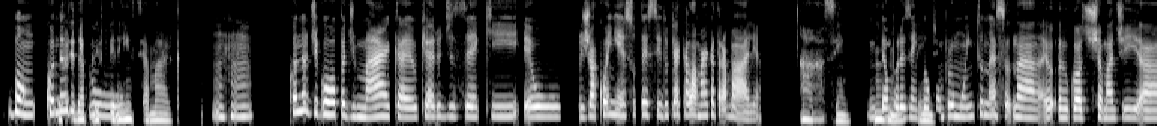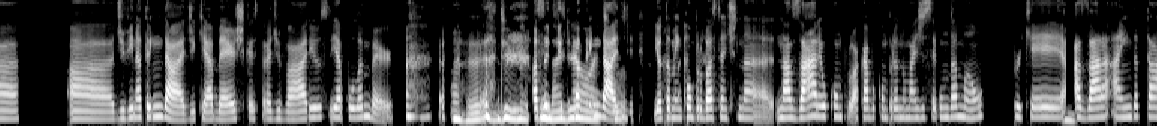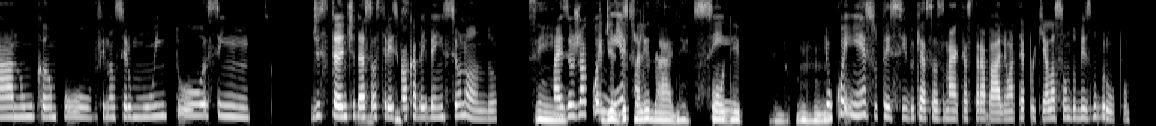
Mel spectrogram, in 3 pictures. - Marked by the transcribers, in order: tapping; giggle; laugh; "mencionando" said as "bencionando"
- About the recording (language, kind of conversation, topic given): Portuguese, podcast, O que seu guarda-roupa diz sobre você?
